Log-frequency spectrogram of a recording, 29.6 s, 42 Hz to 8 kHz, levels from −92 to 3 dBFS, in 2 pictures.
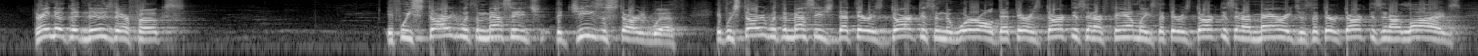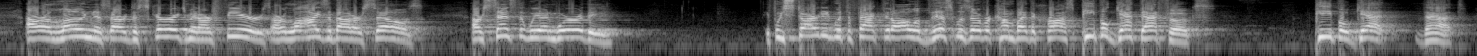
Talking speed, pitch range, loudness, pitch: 180 wpm, 210-250 Hz, -14 LUFS, 230 Hz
